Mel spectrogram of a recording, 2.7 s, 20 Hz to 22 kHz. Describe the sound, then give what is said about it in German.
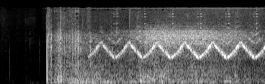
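A car alarm wails loudly over a dense rumbling background in Chelyabinsk, Russia, after a meteorite came down and its shock wave burst windows. The siren tone sweeps steadily up and down in a regular rhythm after a brief silence at the start. “Die Druckwelle ließ unzählige Fenster bersten, verletzte rund 1000 Menschen und überall heulten die Autosirenen.”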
